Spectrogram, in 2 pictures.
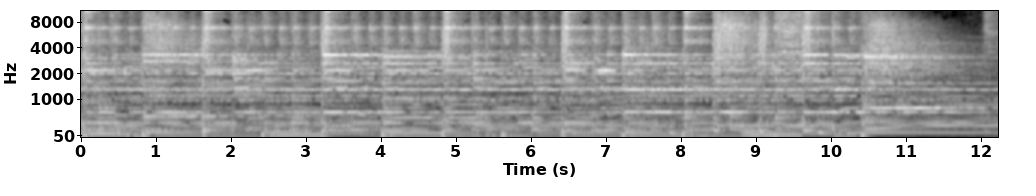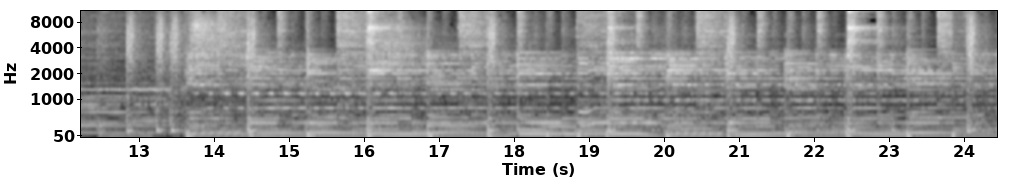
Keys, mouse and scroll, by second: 4.5 g, 16.8-19.0 middle drag.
